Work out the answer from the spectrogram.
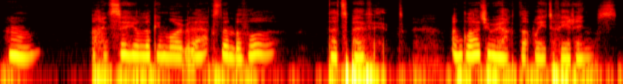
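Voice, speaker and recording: A woman playing a kind, doting vampire mistress in an intimate ASMR roleplay, speaking softly and often whispering in refined, unhurried phrases. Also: sits high, fairly even intonation, dry recording. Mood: tender, satisfied. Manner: soft, breathy, often whispered, unhurried endearments; refined, formal diction. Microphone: close microphone in a dry space.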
